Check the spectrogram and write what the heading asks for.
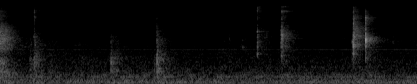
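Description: Scattered light clicks and taps of a flat screwdriver and small plastic microphone parts being picked up and handled on a tabletop, about eight in all, the loudest right at the start.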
